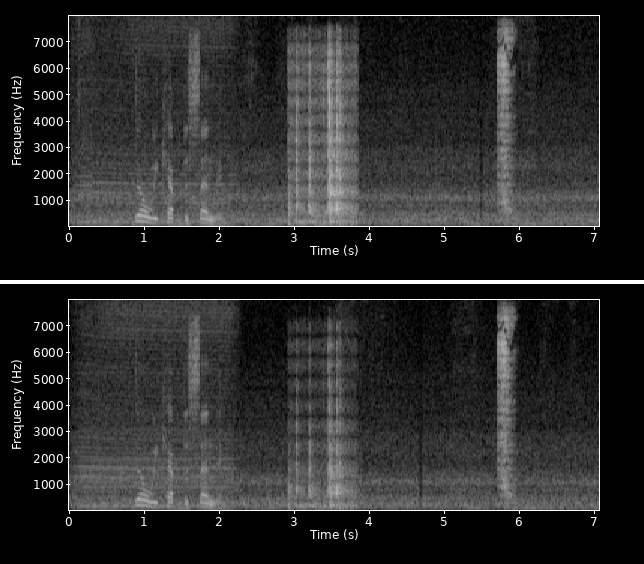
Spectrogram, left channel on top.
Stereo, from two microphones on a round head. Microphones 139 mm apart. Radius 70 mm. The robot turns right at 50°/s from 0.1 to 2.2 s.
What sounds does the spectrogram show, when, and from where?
0.9 s a man speaking: 5° left (ahead or behind); by 2.2 s 20° right (ahead or behind)
2.9 s a crack: 85° left
5.7 s a whoosh: 15° right (ahead or behind)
